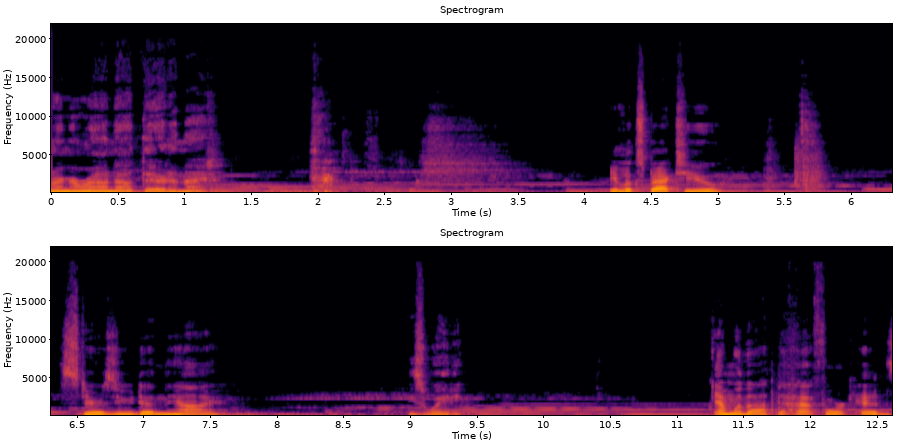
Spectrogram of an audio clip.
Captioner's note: chuckles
